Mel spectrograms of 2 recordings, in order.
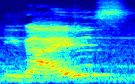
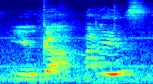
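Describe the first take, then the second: First: Said in the usual way. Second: Much higher, squealed out; high delighted squeal; excited squeal. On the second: Real, not acted. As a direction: squeal it like you can't contain yourself. Squealing at new Prada shoes.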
